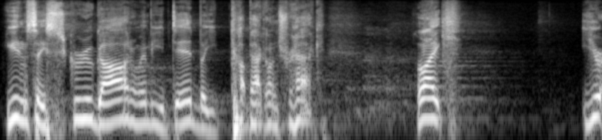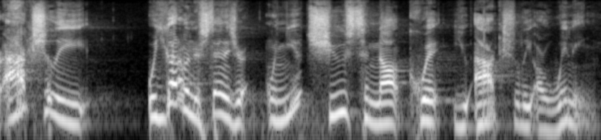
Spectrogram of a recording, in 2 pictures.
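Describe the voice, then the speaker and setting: A man's voice: on the high side, normal speed, in a large hall. A man in his late twenties preaching a sermon, speaking candidly and conversationally, with laughs and asides to the crowd. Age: 20s.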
